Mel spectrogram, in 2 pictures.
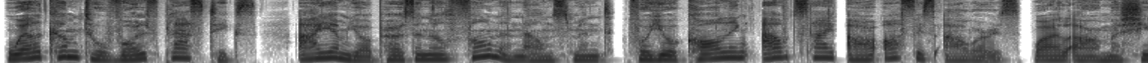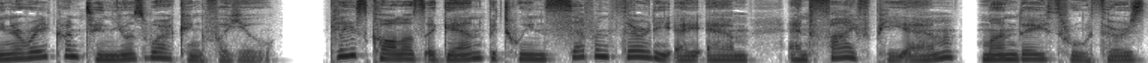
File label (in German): IVR Nacht; Wolf Plastics; Sprecherdemo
